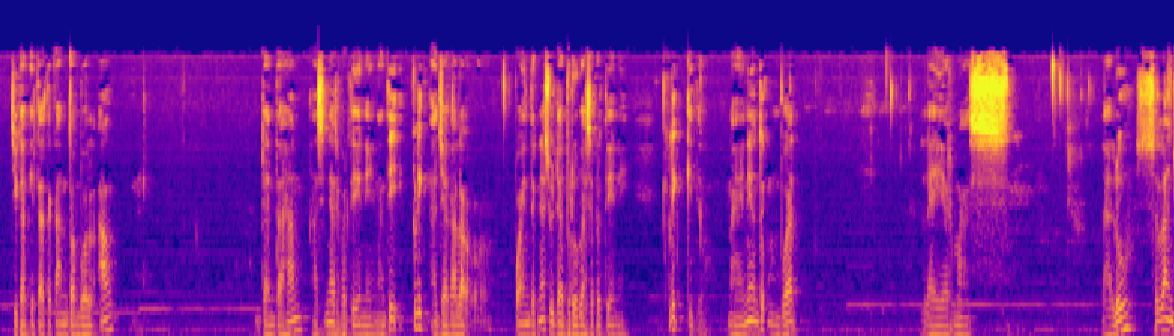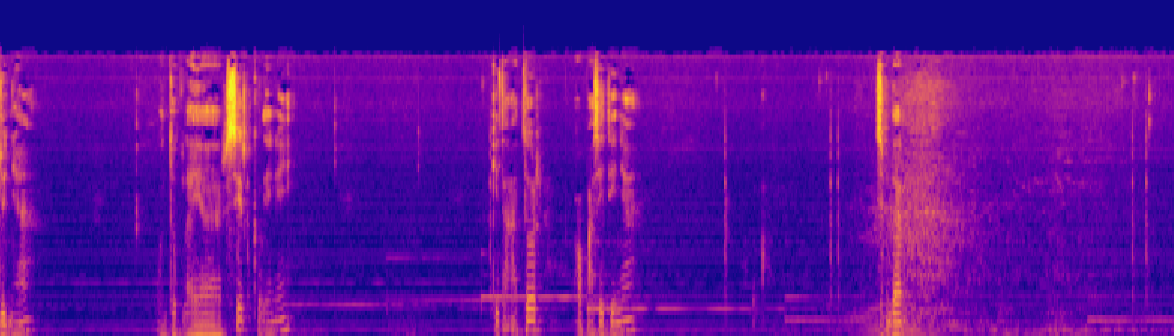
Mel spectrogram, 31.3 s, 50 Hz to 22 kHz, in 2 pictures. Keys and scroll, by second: 25.9 super+z.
